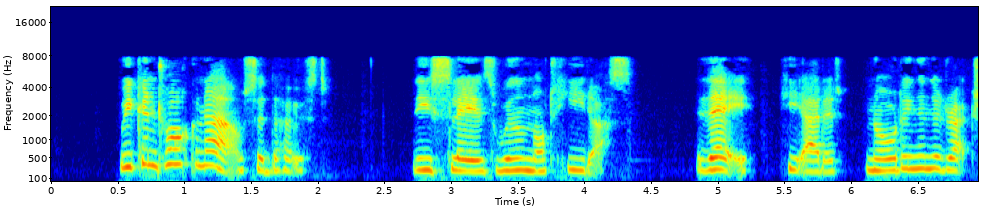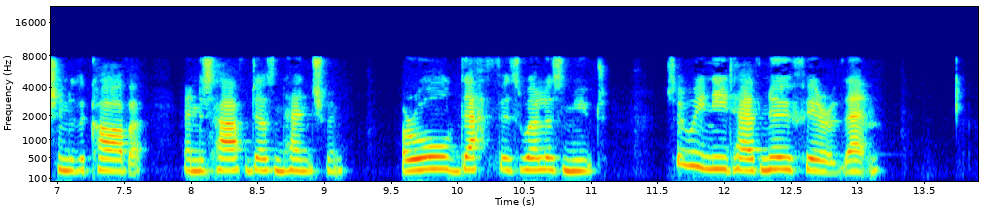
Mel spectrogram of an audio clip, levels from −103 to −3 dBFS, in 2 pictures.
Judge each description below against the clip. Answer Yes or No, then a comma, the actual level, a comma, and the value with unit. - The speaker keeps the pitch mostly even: Yes, narrow, 1.9 semitones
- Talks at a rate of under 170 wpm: No, average, 185 wpm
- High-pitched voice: Yes, high, 235 Hz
